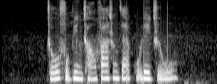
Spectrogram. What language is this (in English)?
Chinese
